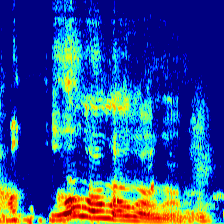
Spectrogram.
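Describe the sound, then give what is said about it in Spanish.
A dog whimpers and growls, reacting to another dog heard over a video call: a couple of short low sounds, then a long, wavering high-pitched whine that rises and falls for nearly two seconds. “Ah, son mis perros, güey.”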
